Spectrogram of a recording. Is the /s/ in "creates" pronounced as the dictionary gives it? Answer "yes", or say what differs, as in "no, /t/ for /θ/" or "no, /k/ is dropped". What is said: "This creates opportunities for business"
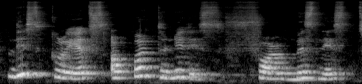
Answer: yes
